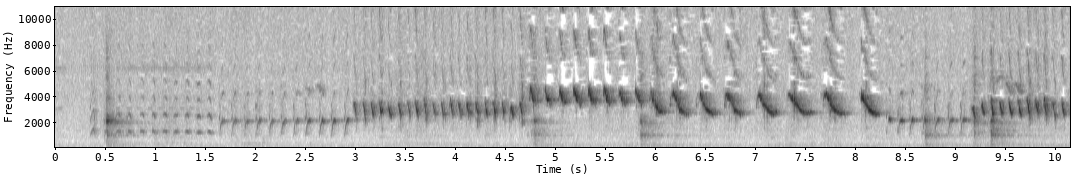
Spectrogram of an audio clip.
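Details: One-year-old German Roller-split canary, a pet bird, singing varied phrases: a low rolling trill, a rising buzzy section, a rapid series of falling whistles, then another rolling trill and high buzz.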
